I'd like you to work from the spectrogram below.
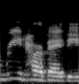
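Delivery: ordinary delivery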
